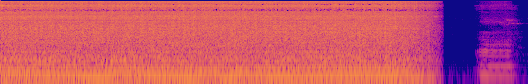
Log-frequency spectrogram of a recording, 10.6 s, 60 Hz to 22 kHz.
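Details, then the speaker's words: 1946 Willys CJ2a after 40+ years sitting, with a rebuilt carburetor: it runs with an uneven, lumpy beat for about eight seconds, then fades and stalls. The carburetor won't idle; timing is suspected; the engine won't hold idle. "Next, I wanted to get the timing a little bit better, but we just couldn't get that carburetor to idle."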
